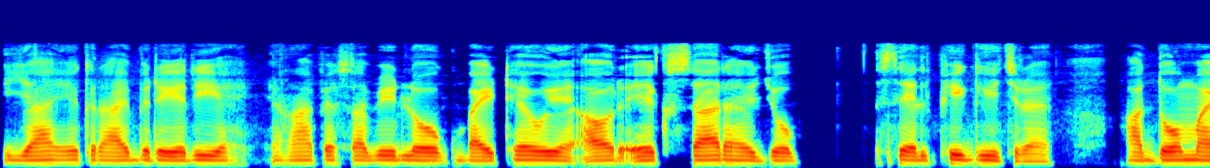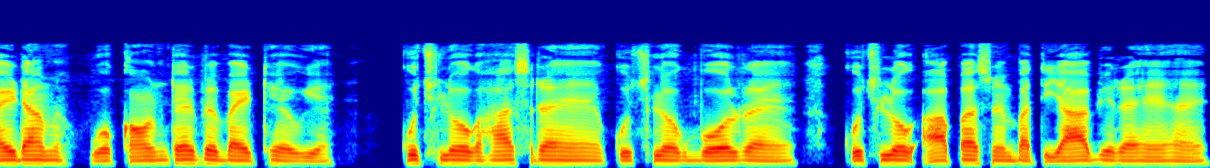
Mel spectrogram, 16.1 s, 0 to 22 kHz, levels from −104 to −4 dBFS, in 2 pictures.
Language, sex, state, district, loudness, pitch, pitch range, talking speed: Hindi, male, Jharkhand, Jamtara, -19 LUFS, 95 Hz, 95-100 Hz, 175 wpm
